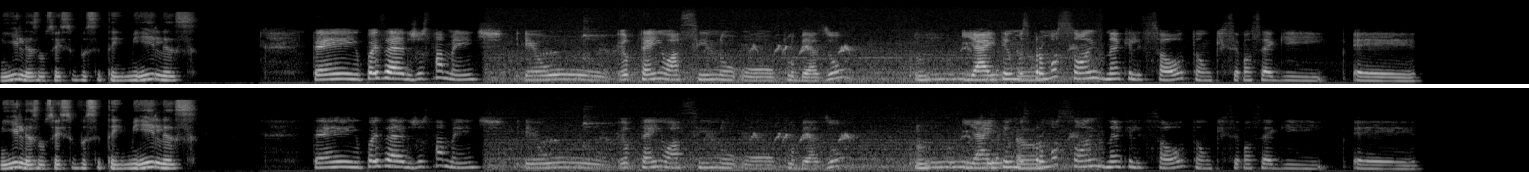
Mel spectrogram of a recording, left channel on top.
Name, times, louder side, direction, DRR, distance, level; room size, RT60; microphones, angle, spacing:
voice 1, 0.0-2.0 9.1-10.4, right 3 dB, 20° right, 0.3 m, -27 dB
voice 2, 2.6-8.6 9.6-13.2 13.5-14.2, left 5 dB, 80° left, 0.6 m, -27 dB
sound 1, 4.8-11.1, left 2 dB, 20° left, 0.8 m, -38 dB
7.0 x 2.8 x 5.0 m
head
